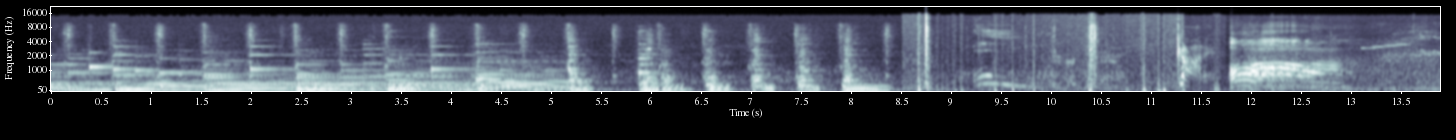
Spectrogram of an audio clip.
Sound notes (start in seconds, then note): 8.4 click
